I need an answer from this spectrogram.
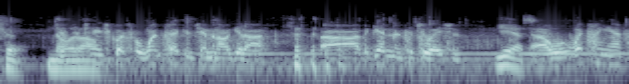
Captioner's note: laughter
